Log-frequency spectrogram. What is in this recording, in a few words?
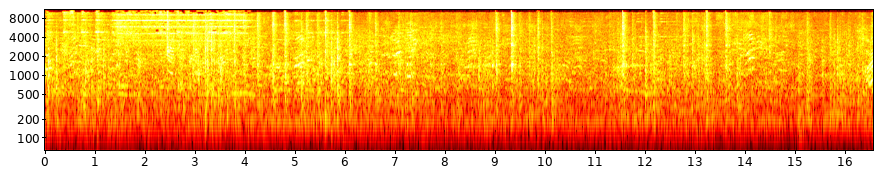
horse racing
